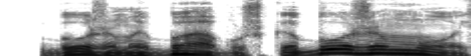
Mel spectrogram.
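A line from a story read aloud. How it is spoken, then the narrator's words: Groaning, choking. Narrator (Russian): стонал я, захлебываясь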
